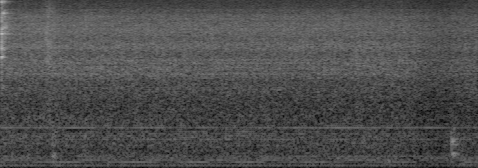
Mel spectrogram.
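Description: Skillet of ground beef and vegetables in broth simmering on the stove, a steady hiss, with a single sharp tap right at the start.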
